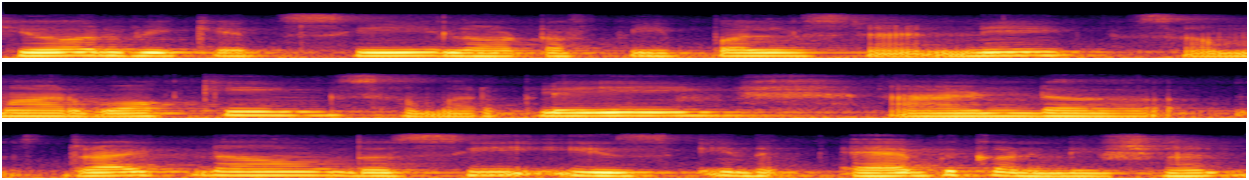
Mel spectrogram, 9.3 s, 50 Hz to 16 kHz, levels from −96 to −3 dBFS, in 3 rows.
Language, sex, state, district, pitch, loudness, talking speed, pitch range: English, female, Gujarat, Valsad, 165 Hz, -15 LUFS, 140 wpm, 155-175 Hz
